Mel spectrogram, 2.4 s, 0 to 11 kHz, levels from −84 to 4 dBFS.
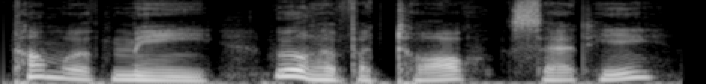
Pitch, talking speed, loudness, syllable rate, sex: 140 Hz, 230 wpm, -19 LUFS, 4.5 syllables/s, male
